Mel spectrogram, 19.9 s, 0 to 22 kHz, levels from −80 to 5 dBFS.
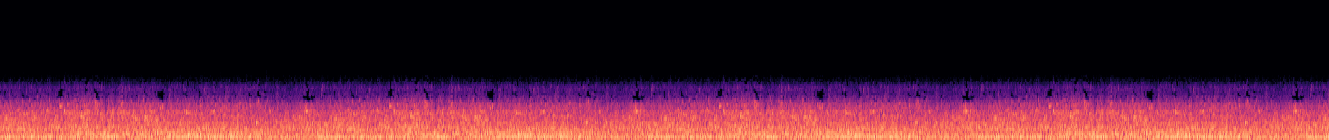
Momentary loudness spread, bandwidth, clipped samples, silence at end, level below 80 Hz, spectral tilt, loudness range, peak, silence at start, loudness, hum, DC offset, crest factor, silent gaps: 3 LU; 2.2 kHz; under 0.1%; 0 s; -16 dBFS; -16.5 dB/octave; 1 LU; 0 dBFS; 0 s; -15 LUFS; none; under 0.1%; 12 dB; none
